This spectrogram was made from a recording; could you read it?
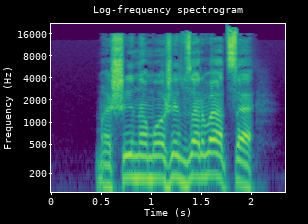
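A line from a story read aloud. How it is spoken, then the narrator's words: Sudden shout. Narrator (Russian): закричал вдруг Вес на Соланж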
